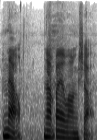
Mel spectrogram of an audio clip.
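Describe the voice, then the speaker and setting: A woman's voice: low voice, unhurried, a little hiss or hum. An actress playing a dry-witted, level-headed American adventurer woman in a video game, with an understated, teasing manner. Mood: tender, teasing. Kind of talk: cinematic video game acting, naturalistic.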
